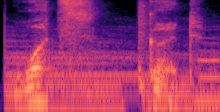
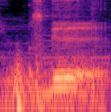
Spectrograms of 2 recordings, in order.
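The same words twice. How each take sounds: First: It is said in a standard accent. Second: It is said in a hood accent.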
